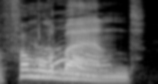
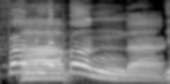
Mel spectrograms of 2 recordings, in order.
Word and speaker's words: FMLYBND: The song is called Phoenix, and it's from, I guess you're supposed to pronounce this Family Band, but it's spelled FMLYBND. So Fumlaband. Fumlaband. – We're a family bund.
